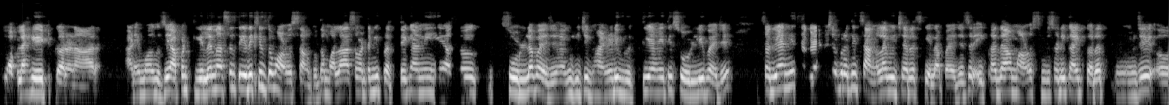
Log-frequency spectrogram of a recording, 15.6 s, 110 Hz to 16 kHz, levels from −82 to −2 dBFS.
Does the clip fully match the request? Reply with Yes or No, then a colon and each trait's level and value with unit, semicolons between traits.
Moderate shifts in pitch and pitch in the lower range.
No: average, 3.2 semitones; high, 190 Hz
